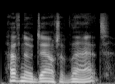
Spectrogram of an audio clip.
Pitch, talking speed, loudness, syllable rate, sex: 130 Hz, 260 wpm, -16 LUFS, 5.4 syllables/s, male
